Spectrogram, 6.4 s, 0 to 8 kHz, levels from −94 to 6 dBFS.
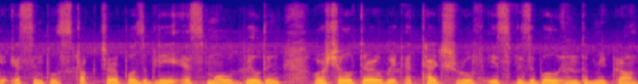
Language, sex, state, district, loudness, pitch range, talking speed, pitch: English, male, Nagaland, Kohima, -15 LUFS, 135-150 Hz, 160 wpm, 140 Hz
